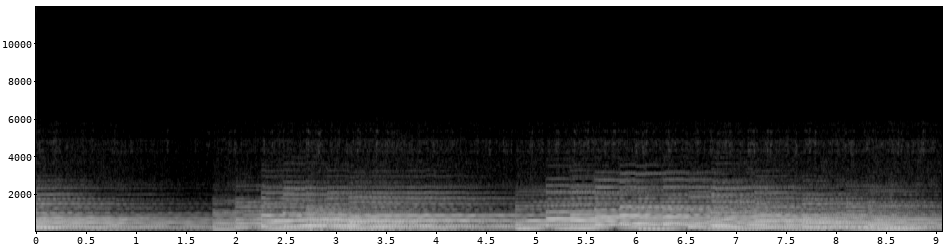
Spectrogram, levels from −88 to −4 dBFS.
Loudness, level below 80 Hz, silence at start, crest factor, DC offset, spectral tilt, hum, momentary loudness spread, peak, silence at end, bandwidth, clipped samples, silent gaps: -30 LUFS; -72 dBFS; 0 s; 14 dB; under 0.1%; -10.5 dB/octave; none; 10 LU; -16 dBFS; 0 s; 5.8 kHz; under 0.1%; none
